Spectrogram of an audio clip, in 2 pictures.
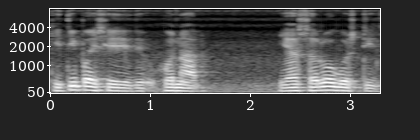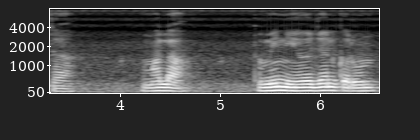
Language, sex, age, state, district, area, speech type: Marathi, male, 18-30, Maharashtra, Yavatmal, rural, spontaneous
